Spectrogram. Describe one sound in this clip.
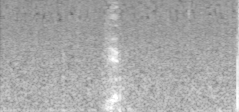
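An arrow is shot from a bow and whooshes through the air.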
